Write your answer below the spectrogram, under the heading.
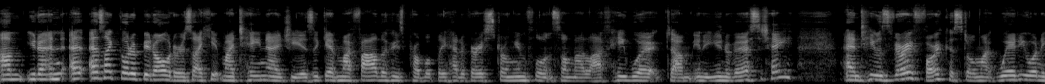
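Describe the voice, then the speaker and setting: Speaking very fast, a woman with an Australian accent uses a medium pitch. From Australia, Adelaide. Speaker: tech company CEO. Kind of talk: podcast interview.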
